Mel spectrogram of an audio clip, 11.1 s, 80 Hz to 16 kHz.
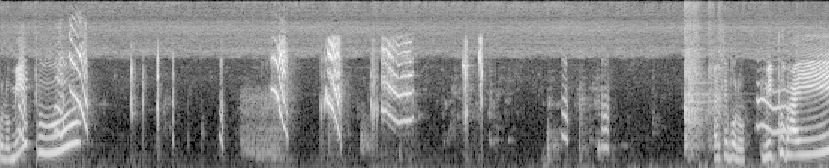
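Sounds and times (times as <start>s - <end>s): parrot squawking and chirping: 3.6s - 5.6s, 10.0s - 10.6s.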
